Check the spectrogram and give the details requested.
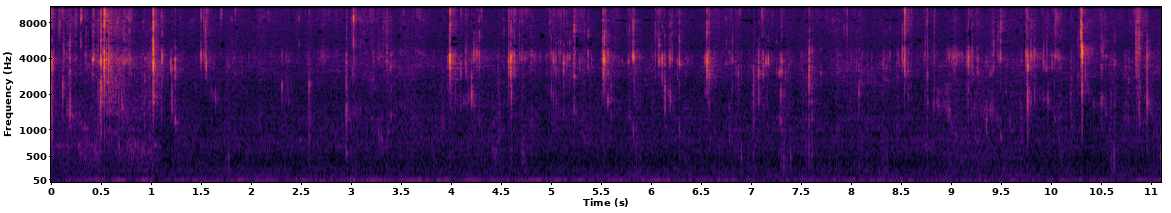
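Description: Close-miked chewing of a soft, sticky mango jelly candy: wet mouth clicks and smacks at irregular intervals.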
